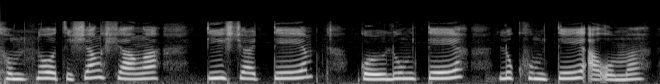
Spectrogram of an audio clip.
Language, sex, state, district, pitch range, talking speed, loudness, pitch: Mizo, female, Mizoram, Aizawl, 250-285 Hz, 120 wpm, -16 LUFS, 270 Hz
